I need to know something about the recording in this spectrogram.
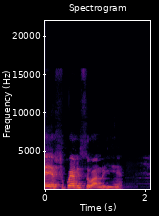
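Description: A woman's voice speaking expressively in short phrases, the last one drawn out and falling in pitch, then stopping about one and a half seconds in.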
